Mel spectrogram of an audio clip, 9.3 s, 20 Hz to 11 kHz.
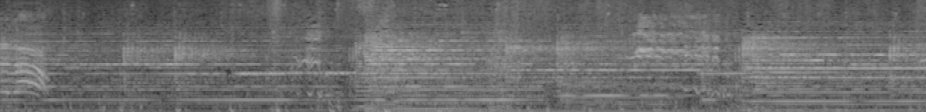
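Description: Horses whinny and neigh in a Western outlaw scene from the video game Red Dead Redemption 2, with clip-clopping hooves and movement under a steady ambient bed, and a voice briefly audible.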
